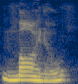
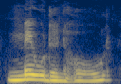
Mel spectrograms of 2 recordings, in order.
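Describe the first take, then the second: First: The name is squeezed into two short syllables. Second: The name is said with all its syllables. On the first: This is how local people say it. "apparently all the yokels pronounce it Minal" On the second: This is how it reads on a map. "you look at a map and you pronounce it Mildenhall"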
